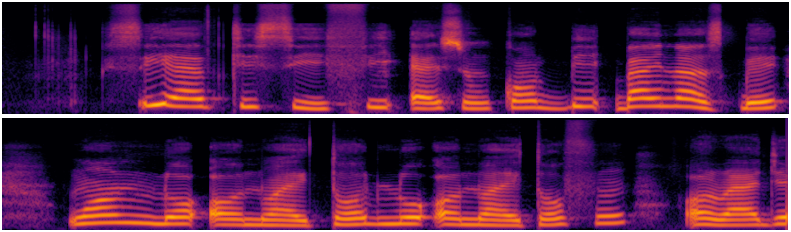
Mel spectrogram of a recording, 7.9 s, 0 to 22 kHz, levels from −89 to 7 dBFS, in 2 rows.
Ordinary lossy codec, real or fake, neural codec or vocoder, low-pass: none; fake; autoencoder, 48 kHz, 32 numbers a frame, DAC-VAE, trained on Japanese speech; none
